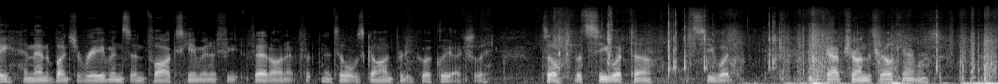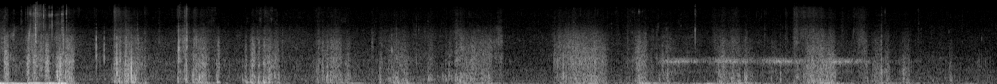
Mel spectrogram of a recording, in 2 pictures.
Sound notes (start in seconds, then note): 9.6 snow crunching; 15.8 bird cawing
